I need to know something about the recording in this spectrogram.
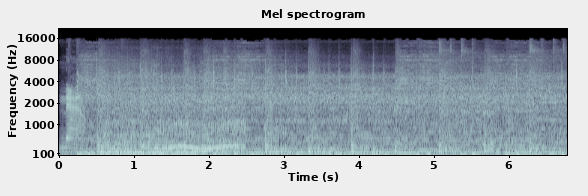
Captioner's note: intense rock music; engine revving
